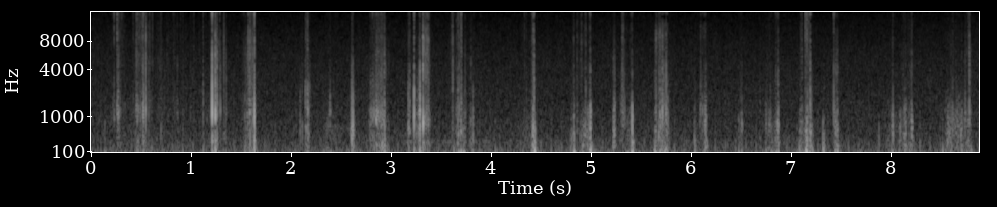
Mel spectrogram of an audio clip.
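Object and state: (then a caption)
Sugar-coated silicone ear microphone being scratched. A wooden stick scratches at the canal opening of a sugar-coated silicone ear microphone held in the hand. It makes a quick, irregular run of dry, gritty crunches and sharp crackling clicks over a steady low hum.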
